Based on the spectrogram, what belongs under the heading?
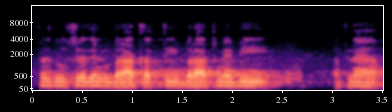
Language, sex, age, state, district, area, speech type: Hindi, male, 45-60, Madhya Pradesh, Hoshangabad, rural, spontaneous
